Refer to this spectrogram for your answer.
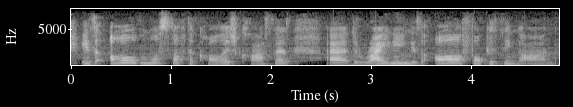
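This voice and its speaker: At a fairly slow pace, a woman talks in a high pitch with lively intonation. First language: not English (third language). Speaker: student. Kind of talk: screencast presentation. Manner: halting, many fillers.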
